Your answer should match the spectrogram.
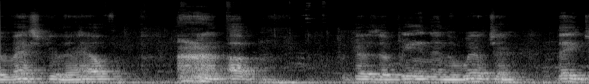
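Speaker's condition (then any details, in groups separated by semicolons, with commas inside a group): ALS; onset left hand weakness, then right hand; some speech trouble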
